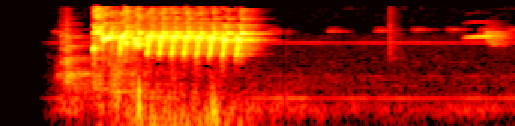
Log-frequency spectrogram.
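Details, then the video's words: Lovebird of the 'paud' type, recorded as a stimulus to rouse lazy, quiet lovebirds into excited singing; a shrill, rapid trill of about a dozen evenly spaced high notes lasting over a second, followed by a brief faint chirp after a pause. "PANCINGAN LOVEBIRD PAUD EMOSI"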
